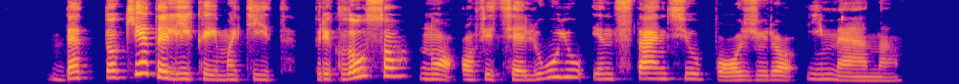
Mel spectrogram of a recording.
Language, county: Lithuanian, Kaunas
